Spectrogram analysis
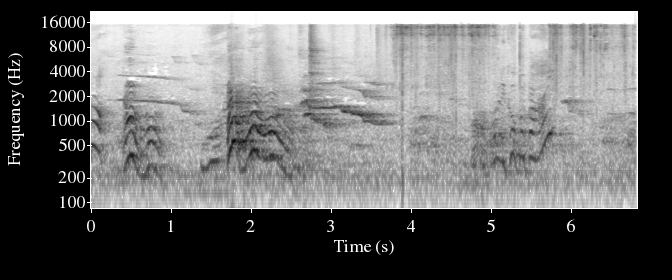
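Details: At the pound in December 2014, a Border Collie Husky mix wails in wavering, bending howls, with a loud burst near two seconds, then quieter warbling cries amid hiss and background clatter.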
